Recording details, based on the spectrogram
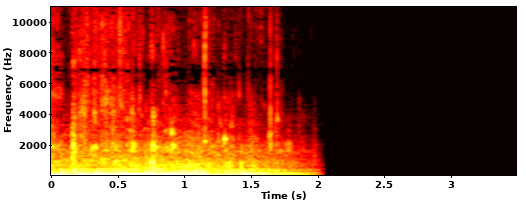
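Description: Two seconds of low, steady rumbling and gurgling water, likely a motor or moving water, then silence, with no animal calls.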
